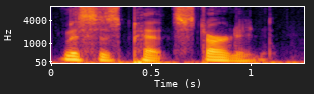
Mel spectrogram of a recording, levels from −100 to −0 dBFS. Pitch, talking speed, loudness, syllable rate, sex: 110 Hz, 140 wpm, -18 LUFS, 4.1 syllables/s, male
